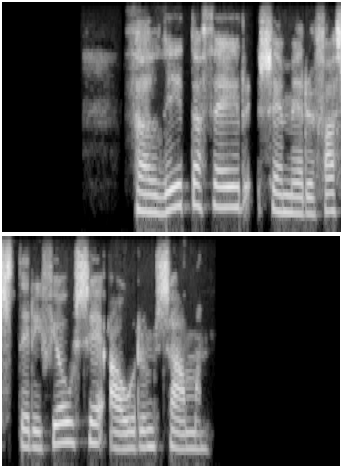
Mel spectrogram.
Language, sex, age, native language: Icelandic, female, 30-39, Icelandic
